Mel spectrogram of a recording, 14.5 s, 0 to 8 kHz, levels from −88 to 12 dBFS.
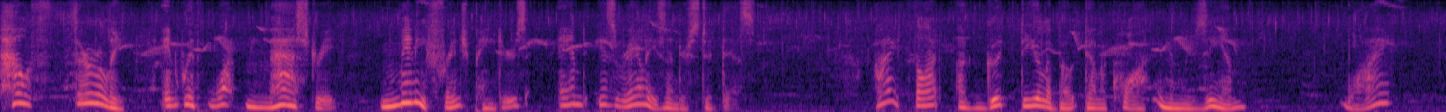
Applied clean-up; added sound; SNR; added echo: none; Frying (food) + Bird; 20 dB; none.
